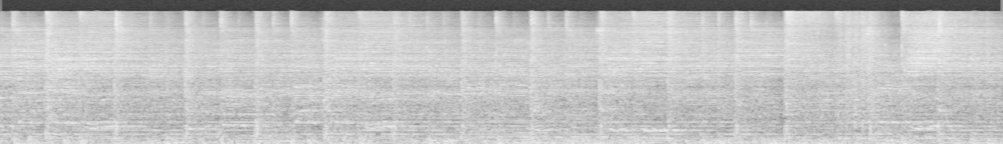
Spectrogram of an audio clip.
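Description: A live punk rock band playing loud and steady, with distorted electric guitars, bass guitar and a drum kit.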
